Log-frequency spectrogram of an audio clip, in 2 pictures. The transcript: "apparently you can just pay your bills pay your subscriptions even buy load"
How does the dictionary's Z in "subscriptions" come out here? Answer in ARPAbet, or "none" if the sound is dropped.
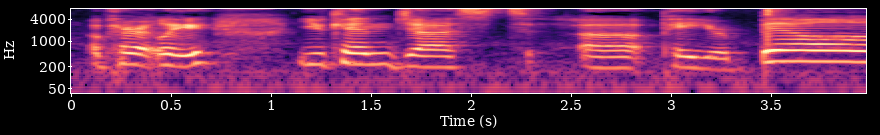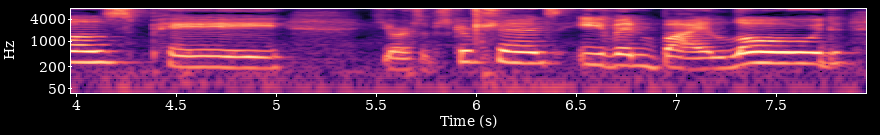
Z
